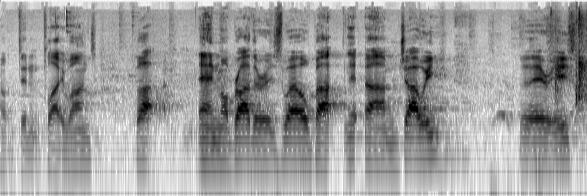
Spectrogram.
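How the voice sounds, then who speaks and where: The man's voice sits at a medium pitch. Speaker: groom giving wedding speech. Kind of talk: wedding speech. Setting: wedding reception with audience. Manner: loud; halting, lots of ums and repeats.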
